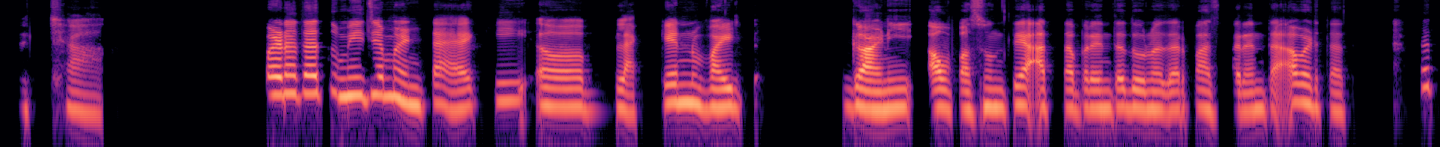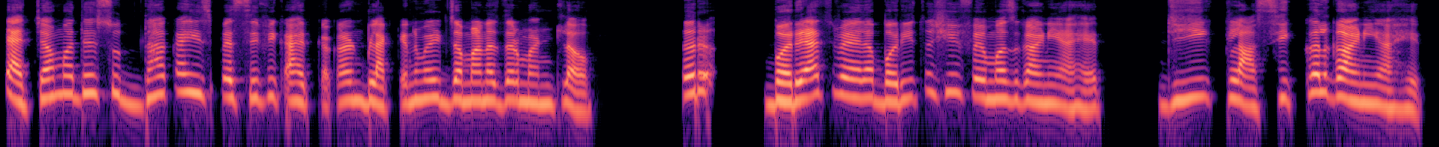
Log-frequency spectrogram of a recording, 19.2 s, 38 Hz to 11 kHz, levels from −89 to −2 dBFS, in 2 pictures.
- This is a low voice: No, high, 220 Hz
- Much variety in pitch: Yes, wide, 6.6 semitones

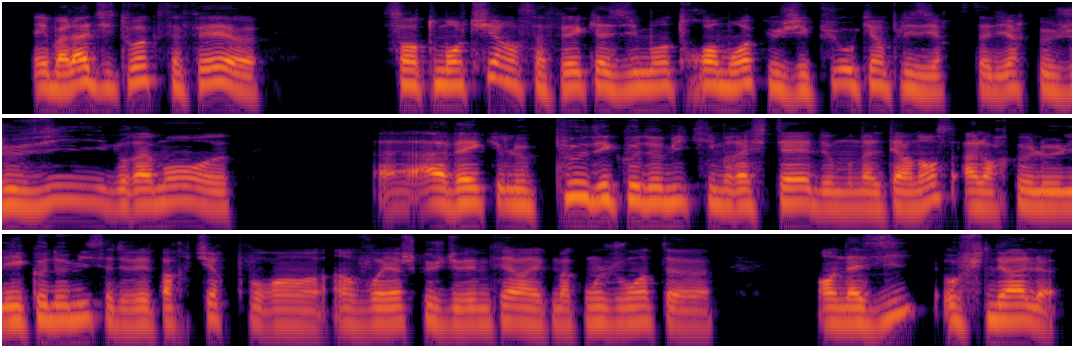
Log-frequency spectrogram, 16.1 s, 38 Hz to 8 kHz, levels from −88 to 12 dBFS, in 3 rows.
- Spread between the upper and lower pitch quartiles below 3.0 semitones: No, average, 3.6 semitones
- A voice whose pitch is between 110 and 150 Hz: Yes, low, 135 Hz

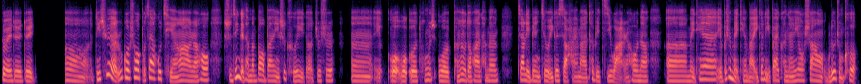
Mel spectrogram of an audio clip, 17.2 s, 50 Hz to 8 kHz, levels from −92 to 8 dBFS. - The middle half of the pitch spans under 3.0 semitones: No, average, 3.3 semitones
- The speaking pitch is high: No, medium, 180 Hz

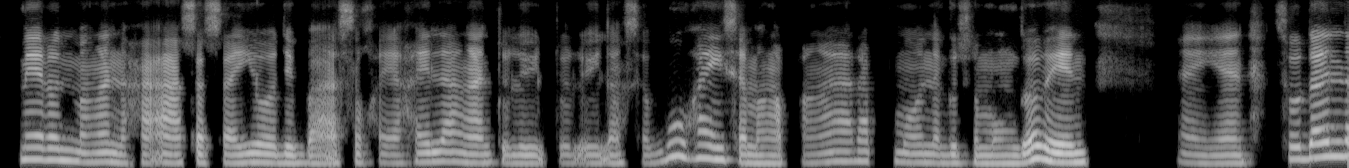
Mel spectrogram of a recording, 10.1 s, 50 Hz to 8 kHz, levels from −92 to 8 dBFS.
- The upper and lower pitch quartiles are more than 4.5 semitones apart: No, average, 3.3 semitones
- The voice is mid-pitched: Yes, medium, 155 Hz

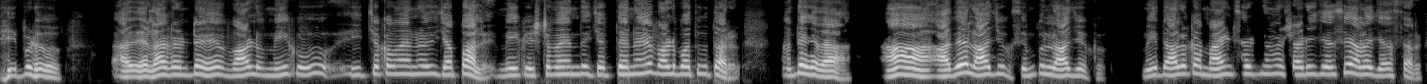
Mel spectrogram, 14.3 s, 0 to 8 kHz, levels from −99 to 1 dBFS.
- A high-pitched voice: Yes, high, 235 Hz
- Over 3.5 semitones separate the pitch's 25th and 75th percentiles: No, average, 3.1 semitones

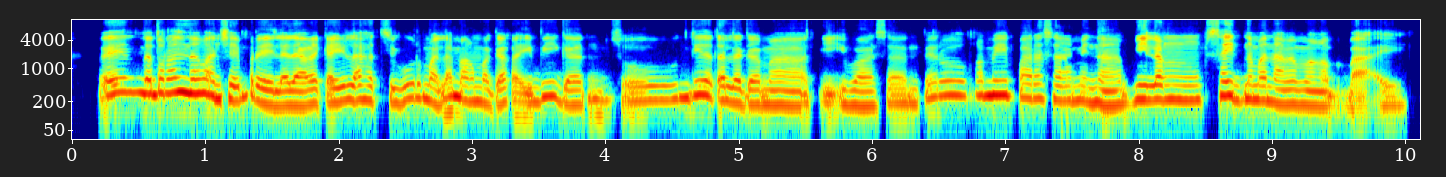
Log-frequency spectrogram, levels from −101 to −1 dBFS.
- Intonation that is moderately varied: No, wide, 6.1 semitones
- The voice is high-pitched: Yes, high, 215 Hz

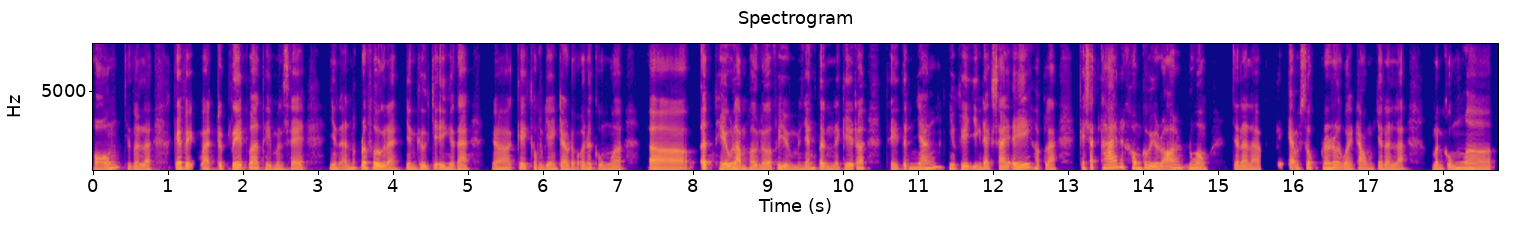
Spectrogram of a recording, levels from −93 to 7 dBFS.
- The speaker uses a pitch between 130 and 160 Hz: Yes, low, 135 Hz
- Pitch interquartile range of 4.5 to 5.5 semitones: Yes, average, 5.1 semitones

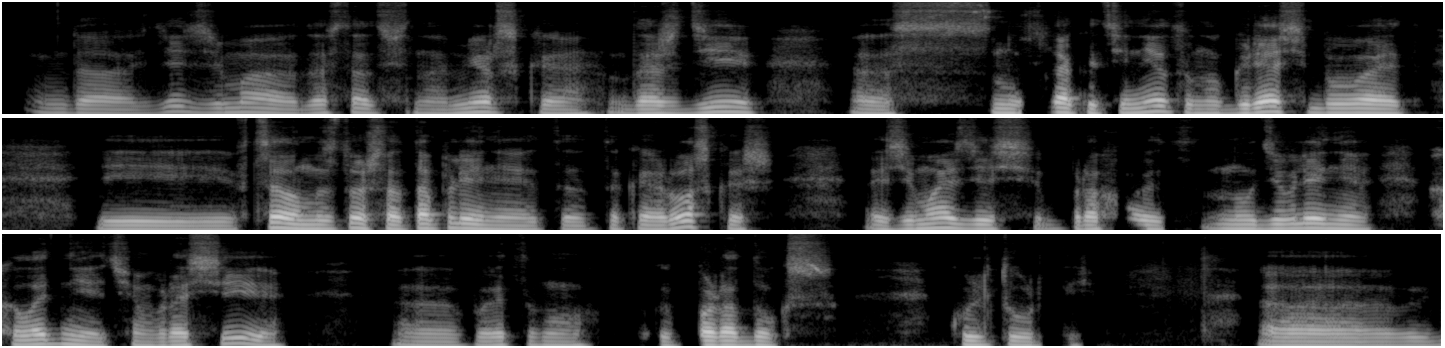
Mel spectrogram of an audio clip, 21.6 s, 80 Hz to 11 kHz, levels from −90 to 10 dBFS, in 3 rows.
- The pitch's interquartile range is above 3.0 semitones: No, narrow, 2.6 semitones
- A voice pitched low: Yes, low, 120 Hz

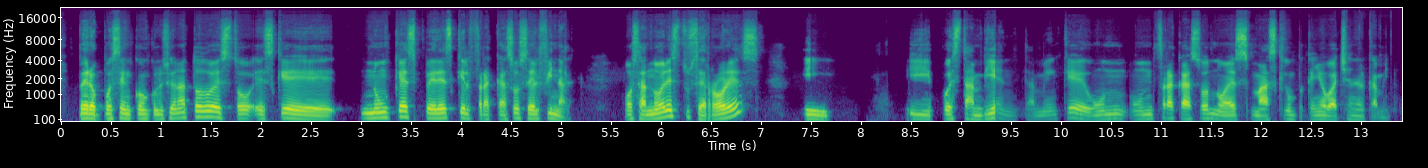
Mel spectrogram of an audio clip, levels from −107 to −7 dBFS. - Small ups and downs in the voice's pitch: No, average, 3.7 semitones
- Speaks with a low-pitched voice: Yes, low, 115 Hz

